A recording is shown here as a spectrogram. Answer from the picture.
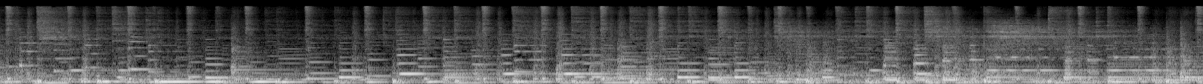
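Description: Live jazz trio playing an instrumental passage in a bossa nova groove, with no vocal. An upright bass line and a drum kit with busy cymbal strokes sit under a quick melodic line of short notes.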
